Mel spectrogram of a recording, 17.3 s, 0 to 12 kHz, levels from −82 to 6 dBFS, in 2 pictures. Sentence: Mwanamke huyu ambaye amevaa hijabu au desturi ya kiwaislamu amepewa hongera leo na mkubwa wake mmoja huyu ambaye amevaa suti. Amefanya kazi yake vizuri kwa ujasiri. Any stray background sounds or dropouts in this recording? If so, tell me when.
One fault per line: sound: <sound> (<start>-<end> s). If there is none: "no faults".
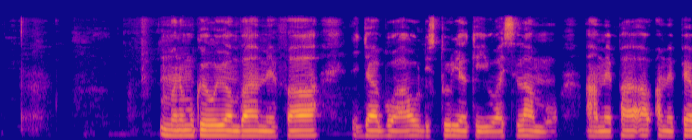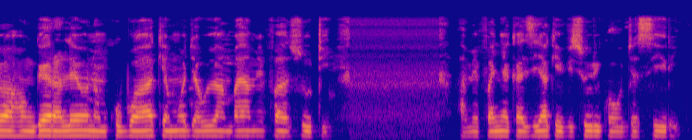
no faults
